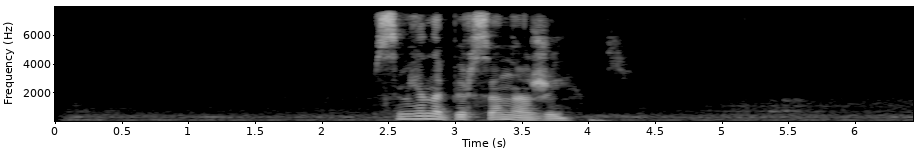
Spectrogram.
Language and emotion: Russian, neutral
